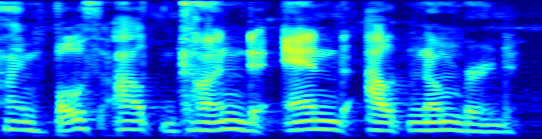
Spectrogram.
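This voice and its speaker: Man playing a nervous, stammering submissive servant, slow-paced. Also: mid-range voice, fairly even intonation, a little mellow, lightly acted. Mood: brooding, resigned. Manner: hesitant, stammering, anxious, with sighs and muttered asides. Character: nervous submissive human servant held captive by a vampire mistress. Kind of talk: audio roleplay acting, spoken to the listener.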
